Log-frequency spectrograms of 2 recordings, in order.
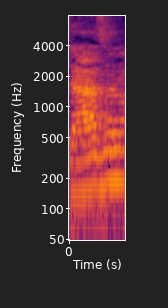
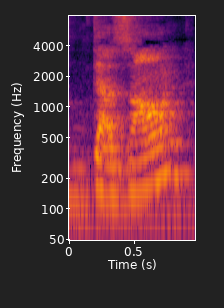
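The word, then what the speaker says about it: DAZN: you know why I didn't put the the dazzlin or whatever because I was just about to do it and then when it said when I looked it up it said that it's pronounced dezong and I went yeah I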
